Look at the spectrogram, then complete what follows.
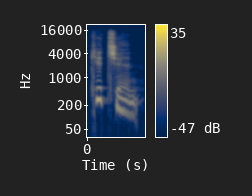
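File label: "kitchen", English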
